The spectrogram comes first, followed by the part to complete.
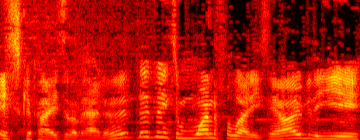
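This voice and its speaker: A man with an Australian accent, lively intonation and a very fast pace, music in the background. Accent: harsh Australian. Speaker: gaming youtuber. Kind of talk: casual vlog storytelling. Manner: chatty, repeats words.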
